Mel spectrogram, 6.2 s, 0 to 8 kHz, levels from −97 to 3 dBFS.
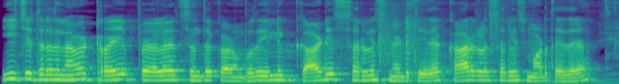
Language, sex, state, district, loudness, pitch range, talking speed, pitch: Kannada, male, Karnataka, Koppal, -16 LUFS, 140-170 Hz, 145 wpm, 155 Hz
